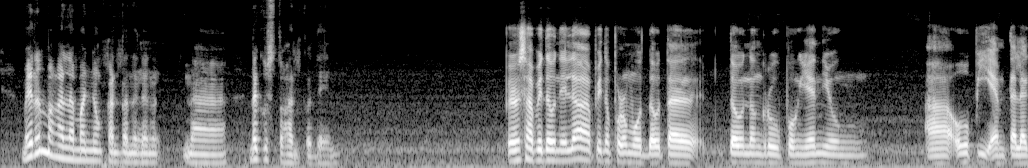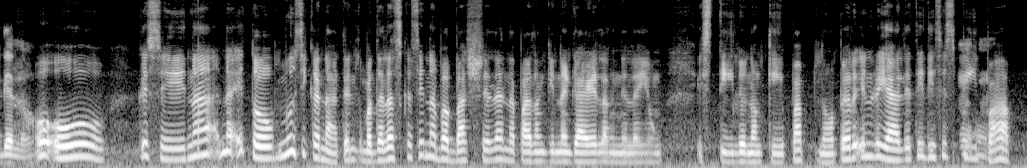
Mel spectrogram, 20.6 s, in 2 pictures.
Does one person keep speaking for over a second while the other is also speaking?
No

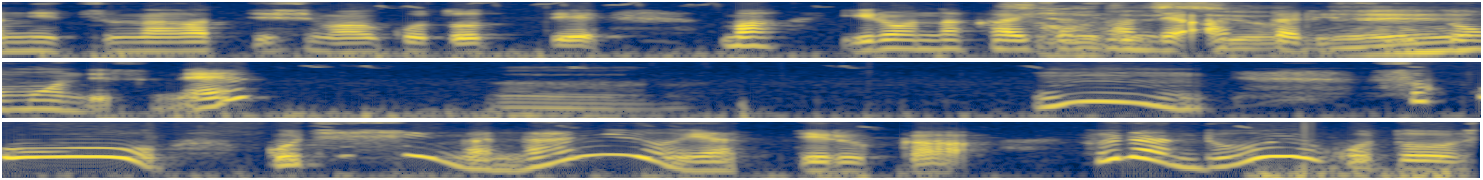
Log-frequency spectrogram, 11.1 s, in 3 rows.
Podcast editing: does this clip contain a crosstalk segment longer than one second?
Yes, from 2.5 s

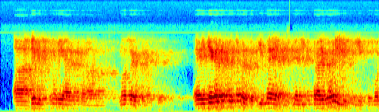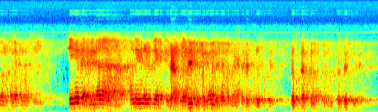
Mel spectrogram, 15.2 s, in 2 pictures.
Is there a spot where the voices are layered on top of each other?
Yes, from 10.9 s

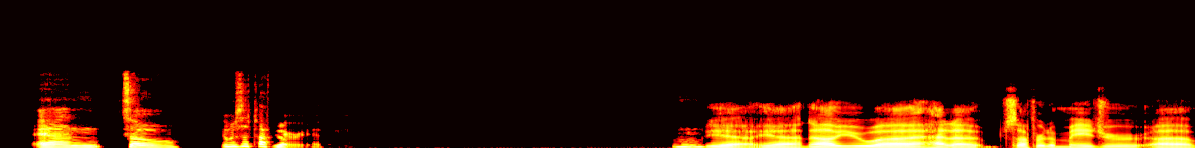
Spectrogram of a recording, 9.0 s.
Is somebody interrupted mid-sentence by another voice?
No

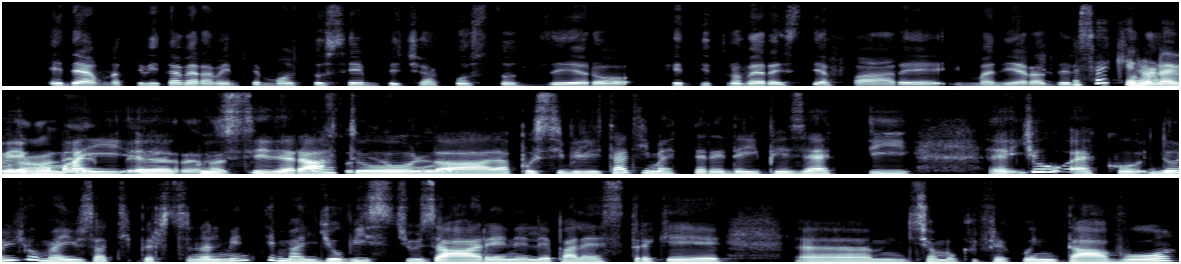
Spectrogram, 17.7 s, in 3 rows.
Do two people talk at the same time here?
Yes, from 5.4 s

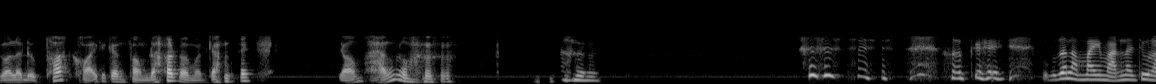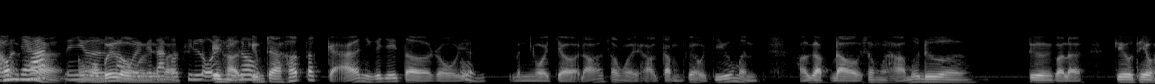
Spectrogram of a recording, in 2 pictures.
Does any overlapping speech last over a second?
Yes, from 11.5 s

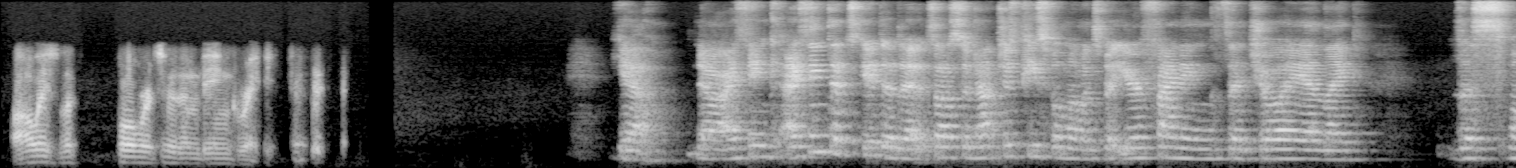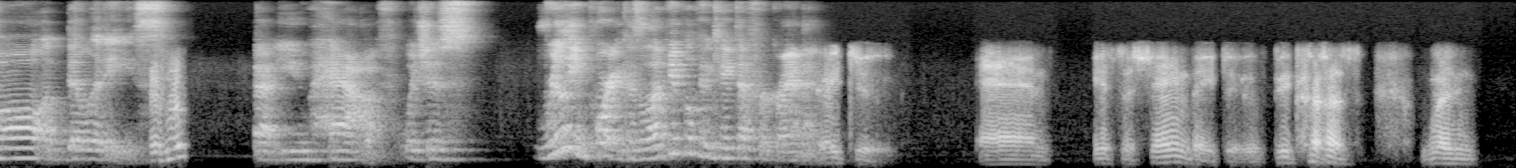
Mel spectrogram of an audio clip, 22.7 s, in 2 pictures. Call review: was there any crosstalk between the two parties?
No

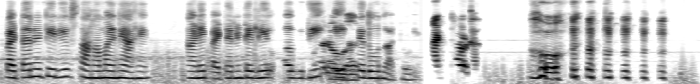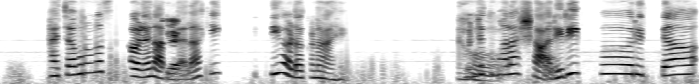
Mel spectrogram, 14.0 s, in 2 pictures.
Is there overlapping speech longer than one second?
No

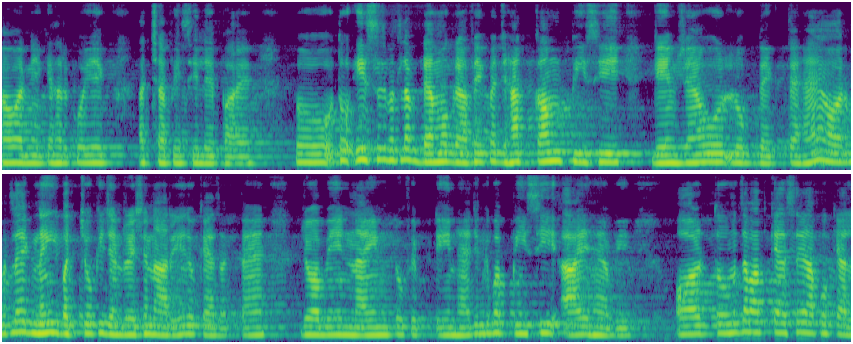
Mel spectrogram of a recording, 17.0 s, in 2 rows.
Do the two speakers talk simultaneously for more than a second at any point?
No

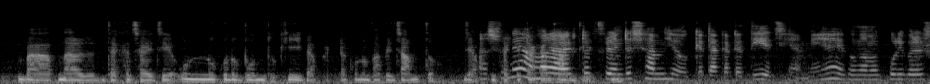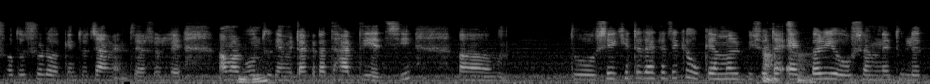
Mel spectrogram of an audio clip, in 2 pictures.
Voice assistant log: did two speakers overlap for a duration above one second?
Yes, from 4.9 s

